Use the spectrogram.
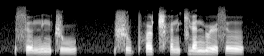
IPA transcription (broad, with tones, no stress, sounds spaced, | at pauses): s ɹ̩˧˥ n̪ i˥˩ ŋ ʈ͡ʂ u˨˩˦ | ʂ u˨˩ pʰ ɤ˥ ʈ͡ʂʰ ə˧˥ n t͡ɕ ɥ ɛ˥ n ɻ ɻ̩˨˩ s ɹ̩˥˩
